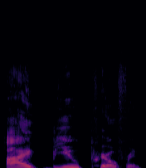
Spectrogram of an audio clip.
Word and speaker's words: ibuprofen: It's ibuprofen. people don't really pronounce the U in it, but it is IBU and then profin.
